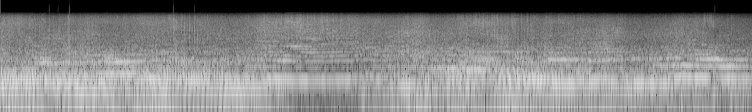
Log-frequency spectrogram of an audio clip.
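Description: Sports-prototype and GT race cars' engines under hard acceleration, several at once, their notes stepping in pitch as they shift up through the gears. One car passes close about four seconds in.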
